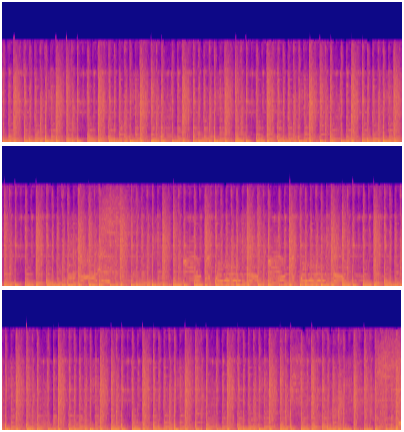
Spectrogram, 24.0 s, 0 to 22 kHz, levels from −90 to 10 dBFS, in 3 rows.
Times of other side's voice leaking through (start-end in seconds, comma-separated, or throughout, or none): none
